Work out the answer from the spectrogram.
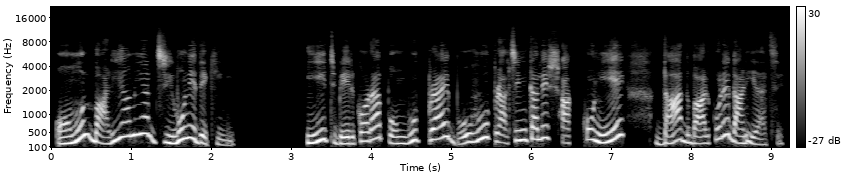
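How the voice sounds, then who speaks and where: Expressive high-voiced woman narrating a story. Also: dry recording. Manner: dramatic, deliberate phrasing with acted dialogue. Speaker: audio story narrator and host.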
